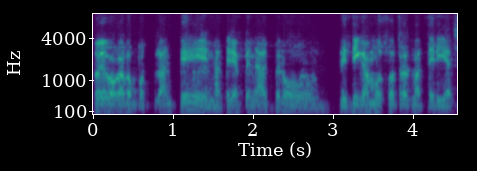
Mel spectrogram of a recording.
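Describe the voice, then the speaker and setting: Speaking at a medium pitch with ordinary pitch variation, a man has an unremarkable speaking voice. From Mexico City, Xochimilco. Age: 60s. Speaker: criminal defense lawyer, master's student. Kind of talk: class discussion.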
